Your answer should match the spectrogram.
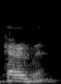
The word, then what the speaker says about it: pangolin: All right, I'm going to ask you this question because I know that is the right way to pronounce it pangolin?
